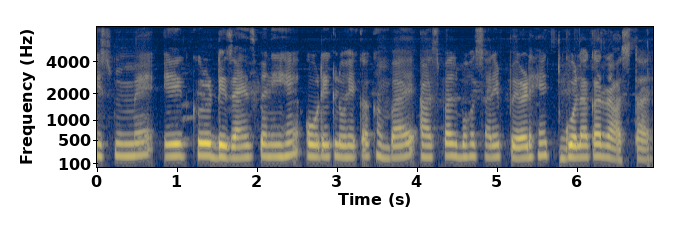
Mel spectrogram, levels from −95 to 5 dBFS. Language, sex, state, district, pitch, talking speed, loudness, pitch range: Hindi, female, Chhattisgarh, Raipur, 205 Hz, 165 wpm, -18 LUFS, 195-215 Hz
